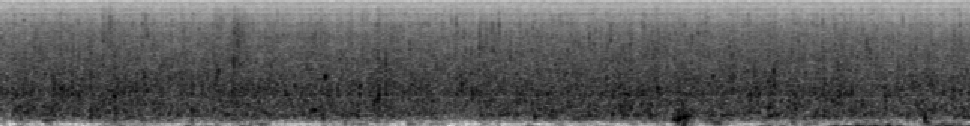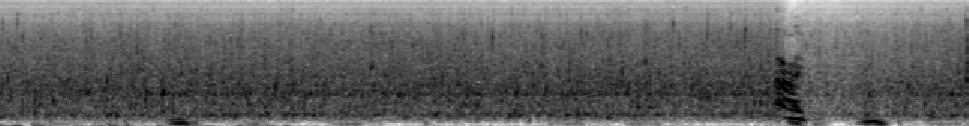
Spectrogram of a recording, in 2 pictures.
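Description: Shallow rocky stream running over stones, a steady rush and babble of water.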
